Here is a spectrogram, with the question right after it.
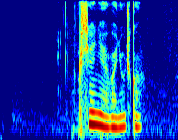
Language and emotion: Russian, neutral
